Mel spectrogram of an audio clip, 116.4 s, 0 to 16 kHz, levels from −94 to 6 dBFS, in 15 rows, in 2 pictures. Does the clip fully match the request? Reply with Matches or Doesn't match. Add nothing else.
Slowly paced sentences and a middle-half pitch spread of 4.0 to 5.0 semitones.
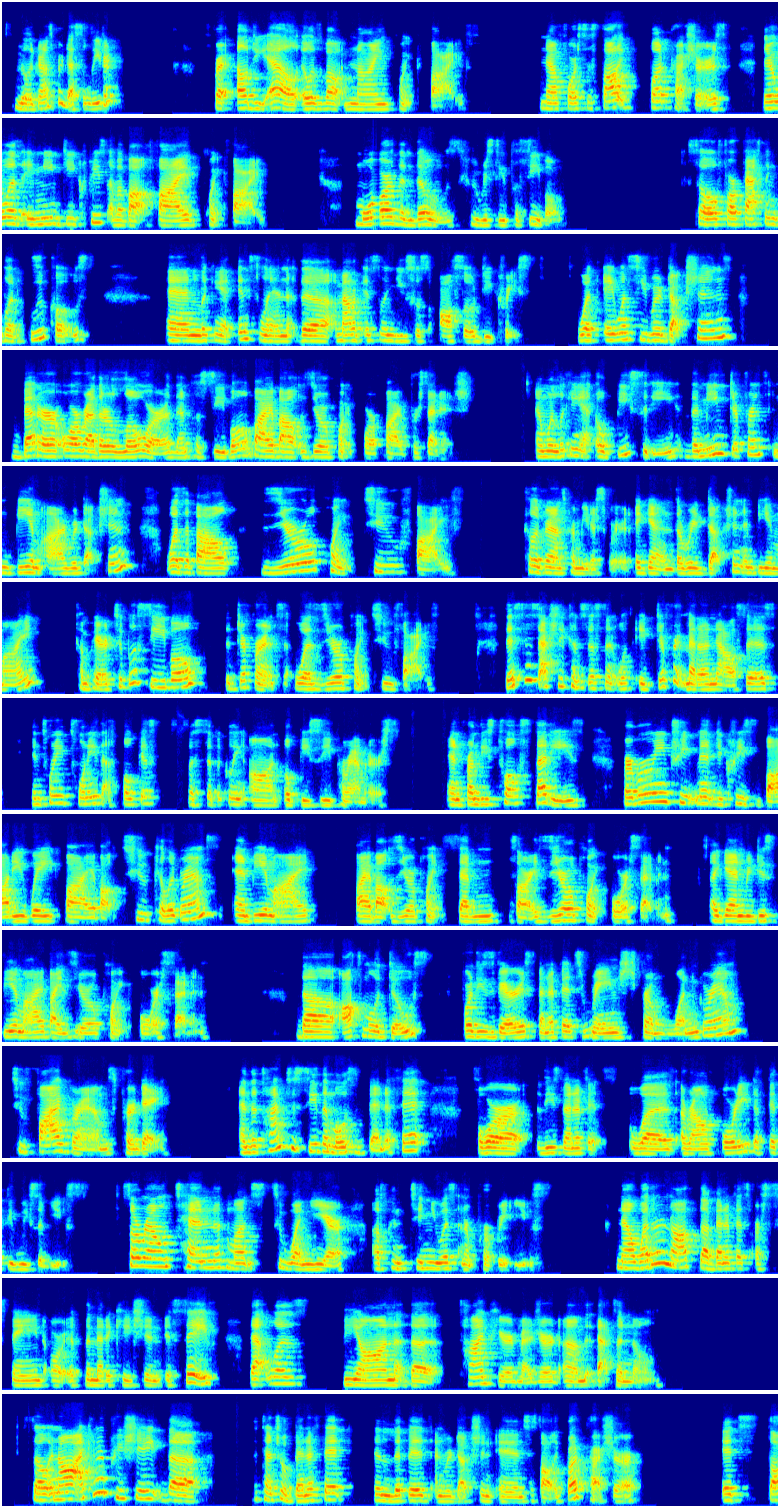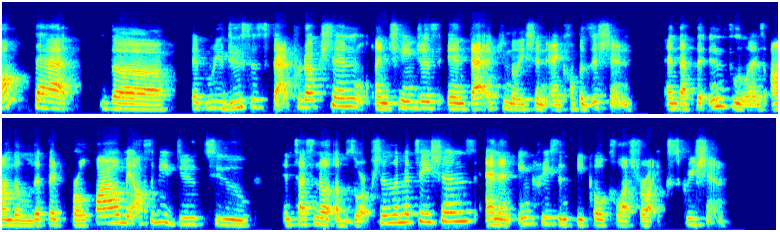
Matches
